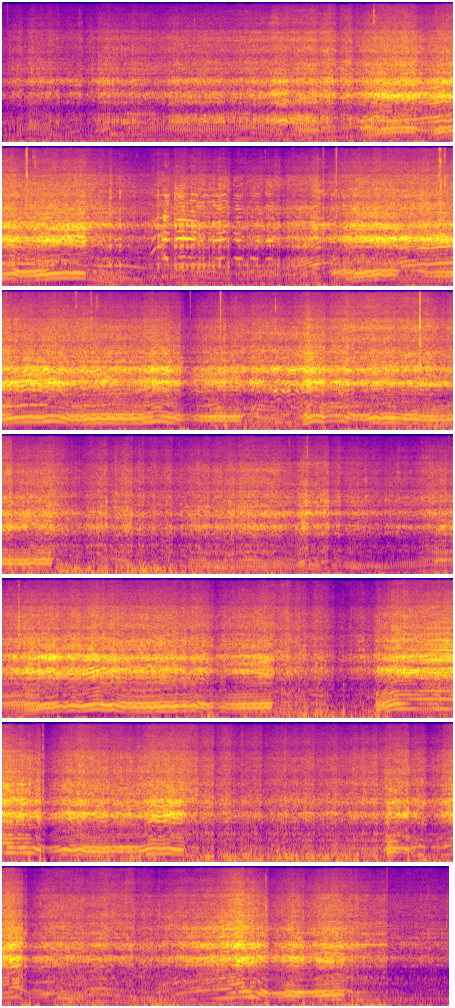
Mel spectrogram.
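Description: Motocross bike engine heard close up from the bike itself, revving up in repeated rising sweeps and dropping back between them as the rider accelerates, shifts and slows on the dirt track, over a steady rush of wind and engine noise.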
